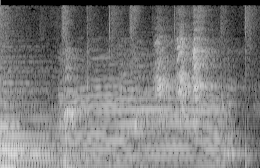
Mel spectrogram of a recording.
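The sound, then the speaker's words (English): A cow moos: one sustained, loud, low and richly toned call running for about two seconds, with slight shifts in tone and a softer tail near the end. “Daisy the cow went moo moo moo.”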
